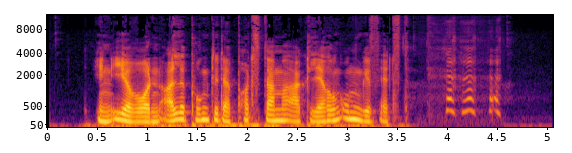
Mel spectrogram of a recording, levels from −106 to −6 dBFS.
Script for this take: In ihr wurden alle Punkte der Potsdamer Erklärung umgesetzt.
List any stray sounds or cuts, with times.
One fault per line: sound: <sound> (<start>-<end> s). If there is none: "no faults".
sound: laugh (3.8-4.6 s)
